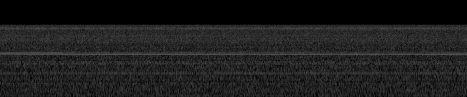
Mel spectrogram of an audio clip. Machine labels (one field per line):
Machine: pump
